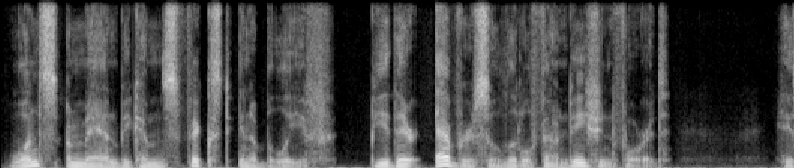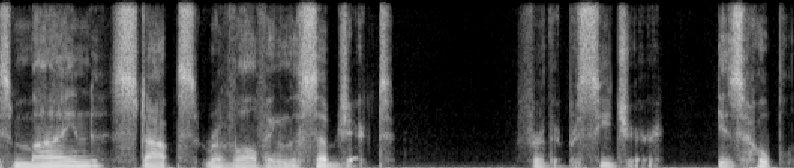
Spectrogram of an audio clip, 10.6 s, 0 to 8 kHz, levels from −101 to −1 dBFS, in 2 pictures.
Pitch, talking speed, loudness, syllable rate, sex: 95 Hz, 145 wpm, -22 LUFS, 5.3 syllables/s, male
